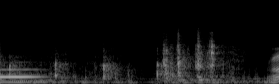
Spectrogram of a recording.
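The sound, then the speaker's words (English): A quick run of knocks by a dark-haired girl on the door of a room in a small hotel, several sharp wooden raps in an uneven rhythm, following a few softer thuds against a low background hum. “There was only one small hotel, and I checked into it under the curious glance of a dark-haired girl who knocked on the door a few minutes after I'd gotten to my room.”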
